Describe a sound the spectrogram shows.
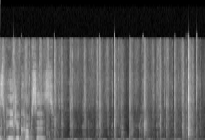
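Playing cards are shuffled and riffle softly by hand.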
